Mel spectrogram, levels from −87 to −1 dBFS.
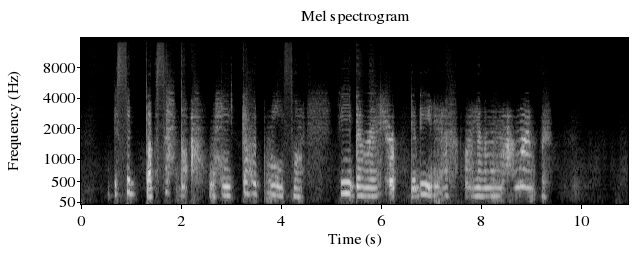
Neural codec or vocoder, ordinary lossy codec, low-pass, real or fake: codec, 44.1 kHz, 0.9 kbps, DAC; none; 14.4 kHz; fake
